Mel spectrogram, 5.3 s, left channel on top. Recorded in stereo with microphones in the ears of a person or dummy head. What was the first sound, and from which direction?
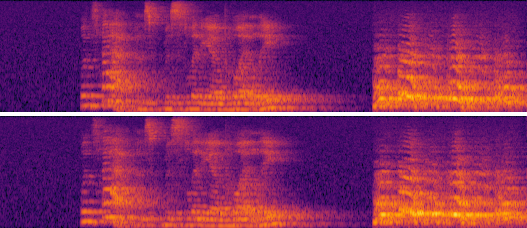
A woman speaking, 30° left (ahead or behind).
